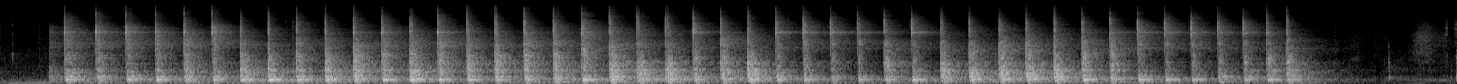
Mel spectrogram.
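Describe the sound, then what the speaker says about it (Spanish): A hammer flattens welded car body sheet metal during patch panel repair, striking in a steady, rapid series of loud, close metallic blows for about twelve seconds before stopping. "Va acomodando la chapa, vas soldando y vas planchando despacito."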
